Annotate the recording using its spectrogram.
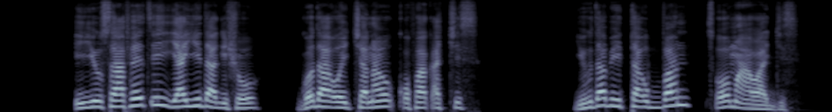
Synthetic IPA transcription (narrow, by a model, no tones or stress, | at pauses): ʔɪjusaːfeːt͡sʼɪjɐjːɪd̪ɐɡɪʃɔ | ɡɔd̪aːɔjt͡ʃːɐnɐwkʼɔfakʼɐt͡ʃːɪs | jʔʊhʊd̪ɐbiːt̪ːɐʊbːɐnt͡sʼo̞ːmɐːwaːd͡ʒːɪs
